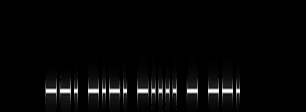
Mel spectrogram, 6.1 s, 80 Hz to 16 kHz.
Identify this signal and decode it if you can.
Morse code, heard as a keyed tone, about 17 wpm, 700 Hz. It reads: GC6TG
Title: Code Groups - 5 Letter:Numbers - 17wpm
